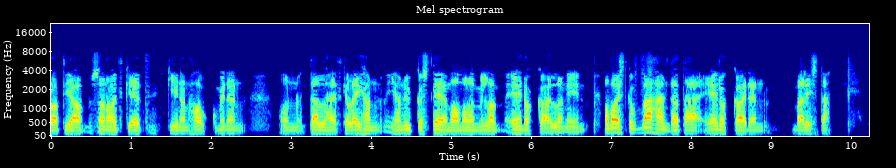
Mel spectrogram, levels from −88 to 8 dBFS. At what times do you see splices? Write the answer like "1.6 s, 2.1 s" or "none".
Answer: 6.9 s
